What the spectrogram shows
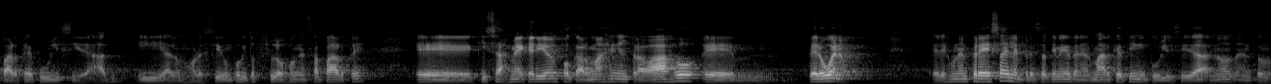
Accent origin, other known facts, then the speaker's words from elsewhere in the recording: Caracas, Capital District, Venezuela; Yo soy de Caracas.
